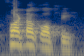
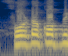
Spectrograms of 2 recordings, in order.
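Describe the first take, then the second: First: फोटोकॉपी said cleanly, slightly lower; teacher models the proper फोटोकॉपी; right photocopy. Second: फोटोकॉपी said the wrong way, stress pushed up; teacher shows how फोटोकॉपी is usually botched; wrong photocopy. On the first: Teacher correcting students, careful correct फोटोकॉपी. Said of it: "it's photocopy". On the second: Teacher warning students, wrong फोटोकॉपी, slightly louder. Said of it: "फोटोकॉपी नहीं". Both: Shown as a demonstration.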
